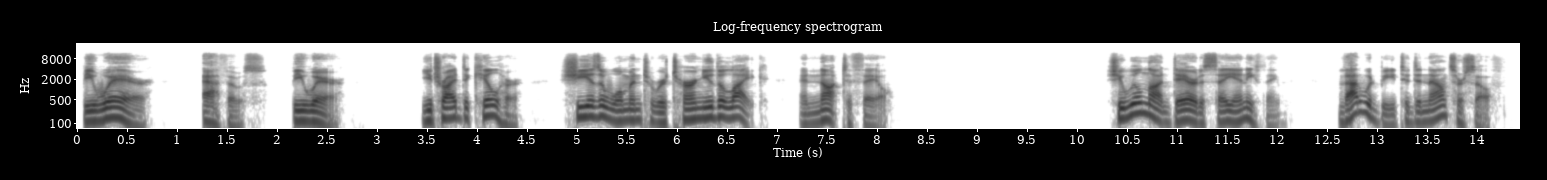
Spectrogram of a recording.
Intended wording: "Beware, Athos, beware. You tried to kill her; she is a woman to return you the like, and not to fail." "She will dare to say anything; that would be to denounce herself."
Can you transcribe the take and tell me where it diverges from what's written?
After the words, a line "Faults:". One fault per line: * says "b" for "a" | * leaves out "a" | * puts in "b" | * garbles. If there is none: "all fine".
"Beware, Athos, beware. You tried to kill her; she is a woman to return you the like, and not to fail." "She will not dare to say anything; that would be to denounce herself."
Faults:
* puts in "not"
